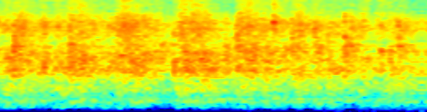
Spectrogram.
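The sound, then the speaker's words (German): Audience applause at a live recruiting-industry event, a continuous, lively patter of many hands clapping at an even level throughout. “Auch da bitte einen herzlichen Applaus.”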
